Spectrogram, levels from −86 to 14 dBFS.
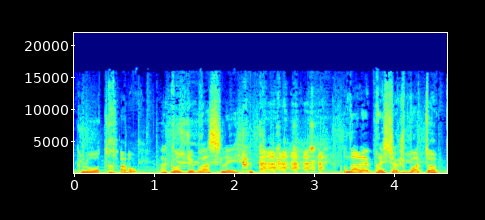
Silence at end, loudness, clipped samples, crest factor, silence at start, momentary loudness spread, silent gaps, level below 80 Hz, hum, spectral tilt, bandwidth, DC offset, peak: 0 s; -13 LUFS; under 0.1%; 12 dB; 0 s; 5 LU; none; -32 dBFS; none; -4.5 dB/octave; 16.5 kHz; 0.5%; 0 dBFS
